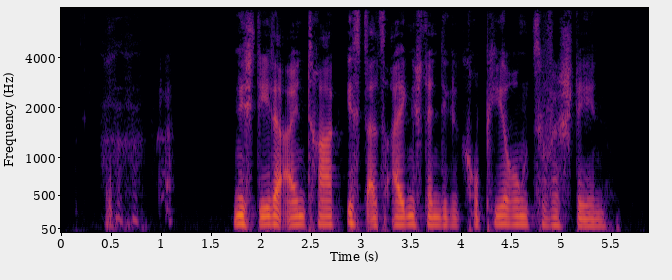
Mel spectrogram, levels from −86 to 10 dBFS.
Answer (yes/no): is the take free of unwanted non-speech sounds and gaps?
no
